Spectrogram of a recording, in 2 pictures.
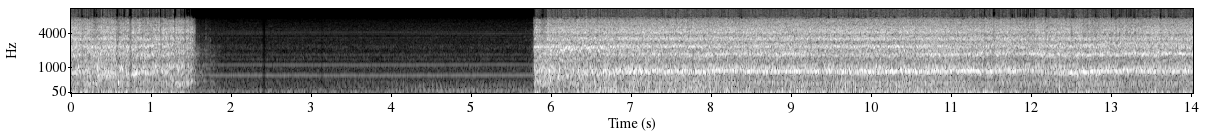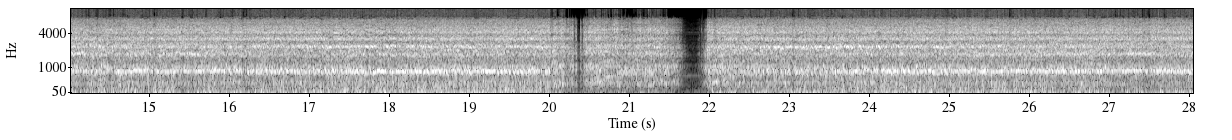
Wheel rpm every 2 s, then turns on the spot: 130, 0, 20, 200, 230, 230, 230, 230, 210, 200, 100, 180, 220, 230.
20-22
